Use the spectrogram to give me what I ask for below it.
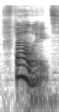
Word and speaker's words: phthalates: But what I'd like to start with is phthalates, and this is spelled P-H-T-H-A-L-A-T-E-S.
